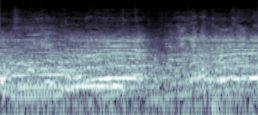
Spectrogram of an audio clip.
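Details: Fierce cow's low, sustained moaning moo, wavering slightly in pitch, half buried in dense background noise.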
